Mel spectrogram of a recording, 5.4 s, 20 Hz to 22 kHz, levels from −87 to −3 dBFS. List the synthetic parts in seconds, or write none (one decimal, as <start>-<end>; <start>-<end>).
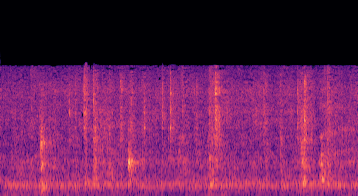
3.0-4.5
